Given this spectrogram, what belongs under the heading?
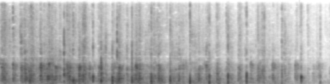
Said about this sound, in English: Ladies and gentlemen, I want to thank you all for coming this evening, and I would like you please to join me in a round of applause thanking our excellent panelists.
